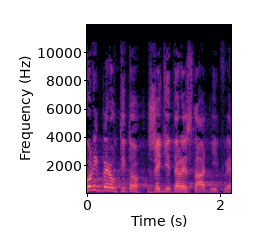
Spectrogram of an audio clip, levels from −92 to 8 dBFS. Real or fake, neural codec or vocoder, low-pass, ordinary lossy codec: real; none; 10.8 kHz; MP3, 48 kbps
